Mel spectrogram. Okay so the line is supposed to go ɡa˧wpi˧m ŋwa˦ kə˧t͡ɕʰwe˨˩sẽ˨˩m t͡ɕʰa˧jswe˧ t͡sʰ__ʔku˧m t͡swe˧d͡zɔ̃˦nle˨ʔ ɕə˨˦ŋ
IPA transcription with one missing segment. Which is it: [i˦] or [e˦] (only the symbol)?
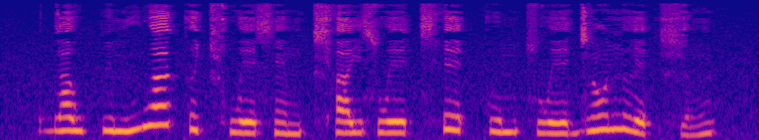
e˦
